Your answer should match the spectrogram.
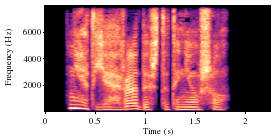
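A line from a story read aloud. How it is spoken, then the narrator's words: Quiet, embarrassed. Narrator (Russian): тихо сказала Лиза, смутившись от своего откровения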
